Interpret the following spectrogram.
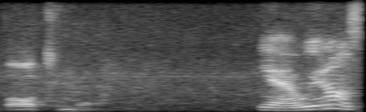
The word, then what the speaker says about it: Baltimore: is from maryland because she does not pronounce the t in baltimore yeah we don't say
